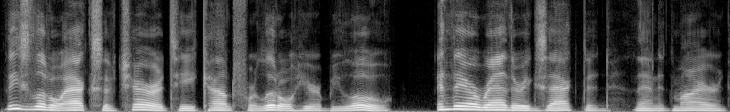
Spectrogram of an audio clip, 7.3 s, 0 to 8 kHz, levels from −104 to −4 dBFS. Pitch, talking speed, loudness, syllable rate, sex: 150 Hz, 140 wpm, -16 LUFS, 4.6 syllables/s, male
